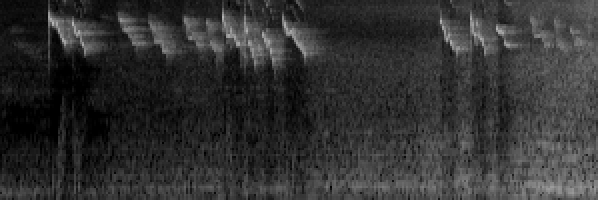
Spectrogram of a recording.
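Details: Oriental white-eye singing energetically, intended to make other white-eyes sing: streams of thin, high, descending notes in clustered runs, with hissing background noise rising toward the end.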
